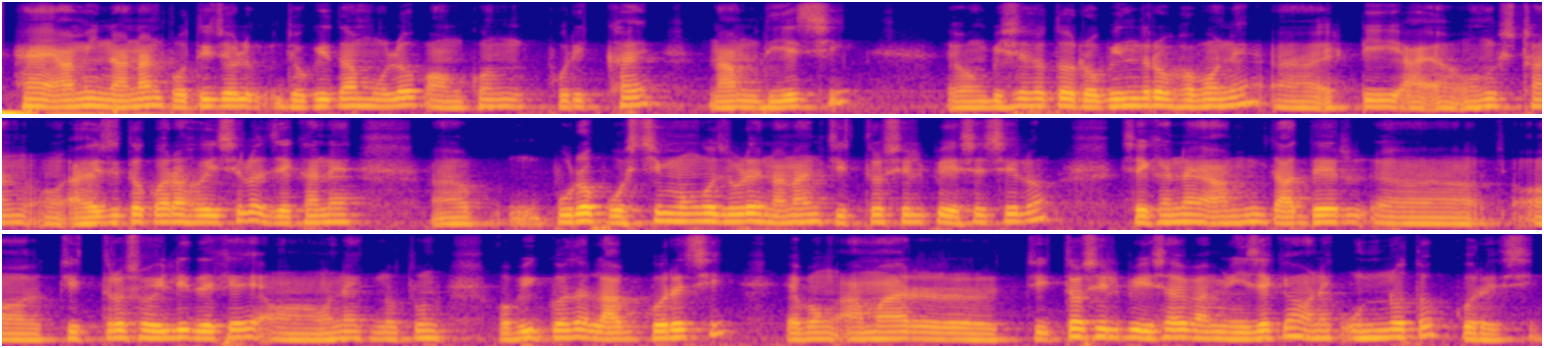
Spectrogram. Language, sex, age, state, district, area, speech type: Bengali, male, 30-45, West Bengal, Purulia, urban, spontaneous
